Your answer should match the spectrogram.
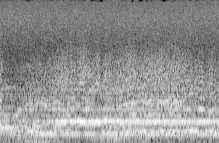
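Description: Orchestral music from an early sound-film soundtrack, with long held chords.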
